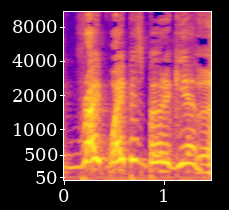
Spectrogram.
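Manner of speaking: high little-girl voice, imitated; toddler voice. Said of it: "She's like".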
